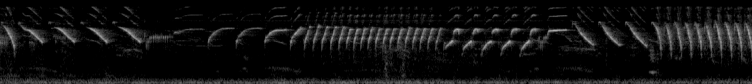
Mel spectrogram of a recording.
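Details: Varied canary song: spaced descending whistles, then a buzzy rolling trill, a series of short chirped notes and a fast rattling trill at the end.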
